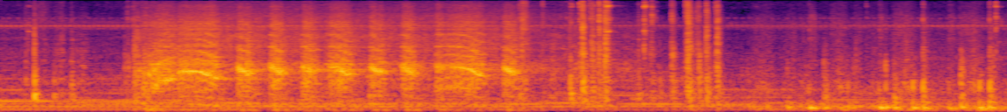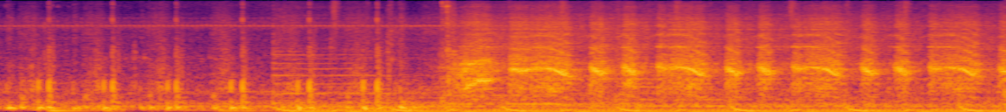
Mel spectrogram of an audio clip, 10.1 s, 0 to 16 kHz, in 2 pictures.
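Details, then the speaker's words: 3rd-gen Honda Prelude that has been sitting, in hot weather: starter turns slowly and unevenly, about three strokes a second, and never catches. Battery seems nearly dead; owner also suspects the motor may be out of oil. Slow cranking, no start. "the battery sounds like it's done i don't know how much juice is left in this thing"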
